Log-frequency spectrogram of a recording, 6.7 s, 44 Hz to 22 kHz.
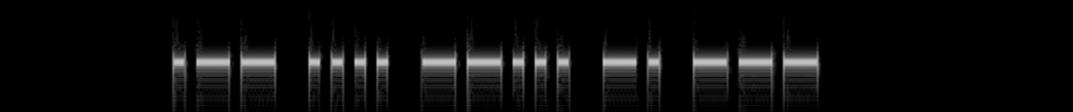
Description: Morse code, heard as a keyed tone, about 19 wpm, 700 Hz. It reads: WH7NO
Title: Speed Racing - USA 2x2 Call Signs 17wpm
